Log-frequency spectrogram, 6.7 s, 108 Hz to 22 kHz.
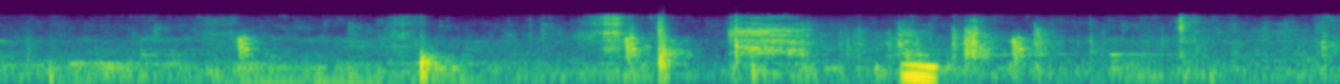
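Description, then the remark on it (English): Someone drinks sparkling water: a clink of a glass or can, then several short gulps and swallows with a faint fizz, ending in a small throat clear. No one speaks. “1 second, because I'm going to drink some water.”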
